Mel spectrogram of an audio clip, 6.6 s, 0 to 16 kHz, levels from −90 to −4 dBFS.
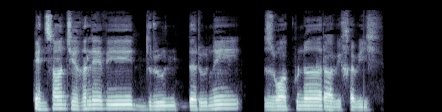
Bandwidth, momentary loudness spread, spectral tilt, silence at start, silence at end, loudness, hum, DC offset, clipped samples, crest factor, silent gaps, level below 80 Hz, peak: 11.5 kHz; 10 LU; -5 dB/octave; 0.5 s; 1 s; -17 LUFS; none; under 0.1%; under 0.1%; 18 dB; 3.70-3.96 s; -48 dBFS; 0 dBFS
